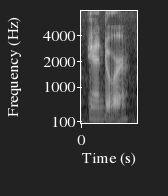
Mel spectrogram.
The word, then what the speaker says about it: Andor: to that as a precursor to to the on door on door is that how you say it Cassian Andor Andor thanks I'm not good with Star Wars yeah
